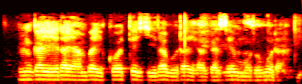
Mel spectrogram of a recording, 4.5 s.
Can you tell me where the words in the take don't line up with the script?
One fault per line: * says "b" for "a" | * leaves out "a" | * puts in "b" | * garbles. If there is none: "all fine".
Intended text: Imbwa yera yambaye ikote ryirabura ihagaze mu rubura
all fine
